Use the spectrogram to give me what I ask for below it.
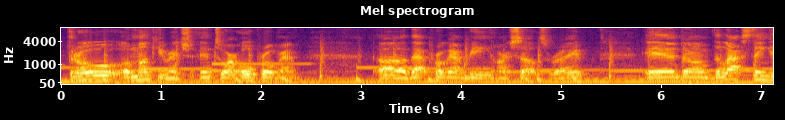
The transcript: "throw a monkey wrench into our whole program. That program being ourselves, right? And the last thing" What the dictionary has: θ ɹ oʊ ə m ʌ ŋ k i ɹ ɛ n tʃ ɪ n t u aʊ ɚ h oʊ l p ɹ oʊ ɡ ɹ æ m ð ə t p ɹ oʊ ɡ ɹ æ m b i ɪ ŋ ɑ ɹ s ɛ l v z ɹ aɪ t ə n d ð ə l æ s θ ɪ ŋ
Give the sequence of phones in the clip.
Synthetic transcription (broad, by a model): θ ɹ oʊ ə m ʌ ŋ k i ɹ ɛ n tʃ ɪ n t u aʊ ɚ h oʊ l p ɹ oʊ ɡ ɹ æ m ð ə t p ɹ oʊ ɡ ɹ æ m b i ɪ ŋ ɑ ɹ s ɛ l v z ɹ aɪ t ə n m ð ə l æ s θ ɪ ŋ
